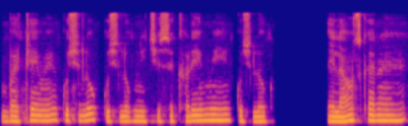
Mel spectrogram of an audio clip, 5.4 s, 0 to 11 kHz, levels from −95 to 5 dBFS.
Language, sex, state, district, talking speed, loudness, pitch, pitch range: Hindi, male, Uttar Pradesh, Ghazipur, 185 wpm, -20 LUFS, 140 Hz, 130-150 Hz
